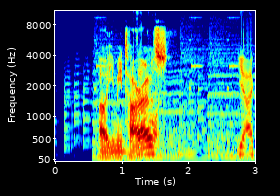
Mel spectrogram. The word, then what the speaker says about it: Tauros: So people were complaining about the way I pronounced the Pokemon Taurus. Oh, you mean Tauros? Yeah, I call him Tauros.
